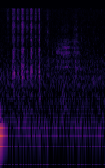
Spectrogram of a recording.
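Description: Faint scratching of a fountain pen's steel nib on paper as it draws short strokes.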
